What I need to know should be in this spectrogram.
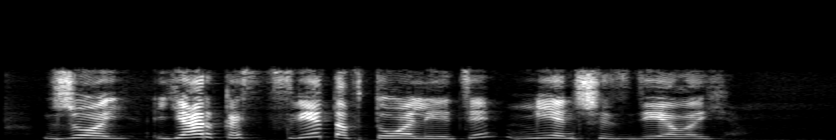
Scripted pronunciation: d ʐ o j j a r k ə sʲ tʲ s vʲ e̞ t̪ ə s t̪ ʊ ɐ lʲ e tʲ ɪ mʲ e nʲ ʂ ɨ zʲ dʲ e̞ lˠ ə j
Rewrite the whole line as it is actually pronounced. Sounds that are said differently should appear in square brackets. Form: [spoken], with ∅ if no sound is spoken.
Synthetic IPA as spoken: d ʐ o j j a r k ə sʲ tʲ s vʲ e̞ t̪ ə [f] t̪ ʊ ɐ lʲ e tʲ ɪ mʲ e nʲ ʂ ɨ zʲ dʲ e̞ lˠ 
